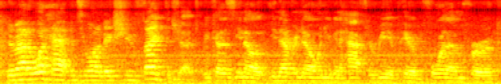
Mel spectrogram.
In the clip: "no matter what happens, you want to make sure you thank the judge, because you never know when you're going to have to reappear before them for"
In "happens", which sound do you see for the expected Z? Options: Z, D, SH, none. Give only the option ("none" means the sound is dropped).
Z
